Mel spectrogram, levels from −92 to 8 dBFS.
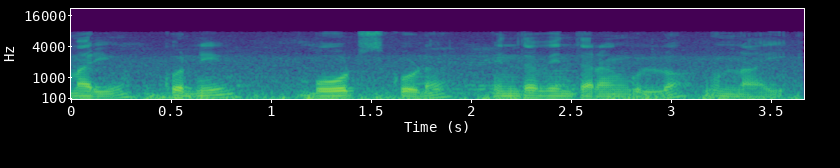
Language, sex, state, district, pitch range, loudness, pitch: Telugu, male, Telangana, Mahabubabad, 95-105 Hz, -18 LUFS, 100 Hz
